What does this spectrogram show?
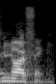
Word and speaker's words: Norfolk: show cool extravaganza in Norfolk Norfolk sorry fee you ever hear him pronounce it nope it's Norfolk yeah it's no Norfolk nor ORF i lk Norfolk that's all you are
